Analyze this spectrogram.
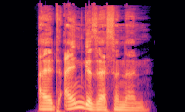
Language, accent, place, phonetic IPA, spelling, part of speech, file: German, Germany, Berlin, [altˈʔaɪ̯nɡəzɛsənən], alteingesessenen, adjective, De-alteingesessenen.ogg
- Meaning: inflection of alteingesessen: 1. strong genitive masculine/neuter singular 2. weak/mixed genitive/dative all-gender singular 3. strong/weak/mixed accusative masculine singular 4. strong dative plural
